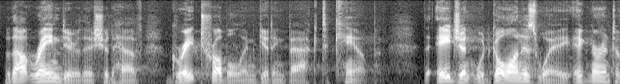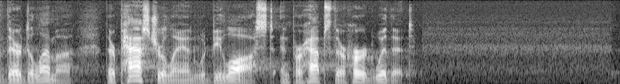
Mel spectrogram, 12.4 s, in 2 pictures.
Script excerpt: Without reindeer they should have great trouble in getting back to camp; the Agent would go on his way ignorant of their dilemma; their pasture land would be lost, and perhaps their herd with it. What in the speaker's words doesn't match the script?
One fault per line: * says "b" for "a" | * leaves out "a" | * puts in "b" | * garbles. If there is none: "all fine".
all fine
